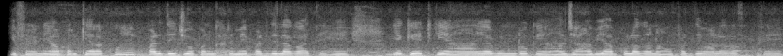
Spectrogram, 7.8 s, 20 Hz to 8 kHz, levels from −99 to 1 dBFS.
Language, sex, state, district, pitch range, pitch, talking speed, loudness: Hindi, female, Maharashtra, Chandrapur, 225-235 Hz, 230 Hz, 115 wpm, -15 LUFS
